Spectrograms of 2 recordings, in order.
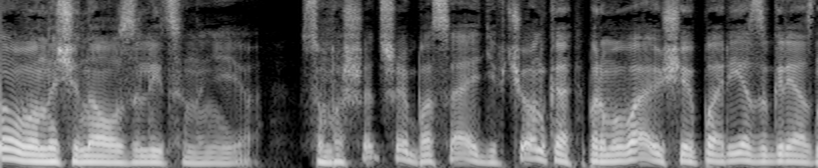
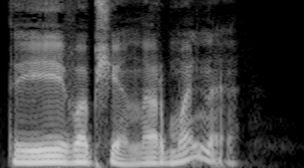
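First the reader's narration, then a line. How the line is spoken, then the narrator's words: Calm, casual tone. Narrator (Russian): Я задал этот вопрос спокойным голосом, так, как будто погодой поинтересовался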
